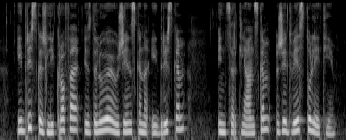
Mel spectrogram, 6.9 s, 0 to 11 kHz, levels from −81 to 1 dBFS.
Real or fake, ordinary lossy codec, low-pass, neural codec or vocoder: real; none; 9.9 kHz; none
